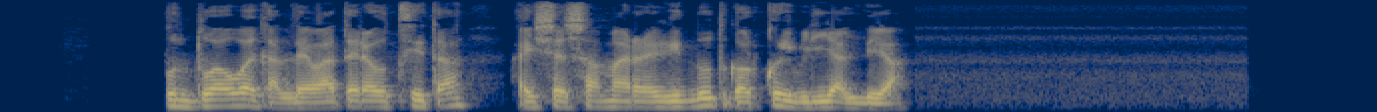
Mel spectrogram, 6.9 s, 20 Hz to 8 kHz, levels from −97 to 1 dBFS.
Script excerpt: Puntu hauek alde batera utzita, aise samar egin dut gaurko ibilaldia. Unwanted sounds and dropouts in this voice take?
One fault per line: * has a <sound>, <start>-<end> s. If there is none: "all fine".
all fine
